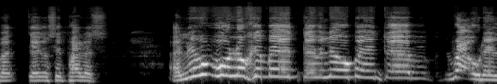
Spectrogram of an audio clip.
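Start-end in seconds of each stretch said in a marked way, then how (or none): 1.8-5.0 much higher and louder call; excited commentary. Real, not acted. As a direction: lift the voice as play heats up. Live reaction to the play.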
